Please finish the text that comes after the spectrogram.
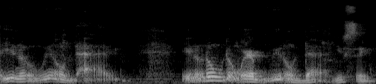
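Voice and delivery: acted soft, dismissive aside; hushed reassurance. Book believers tell the woman not to worry, hushed reassurance. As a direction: play someone quietly talking her out of it. Voicing others hushing the woman.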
